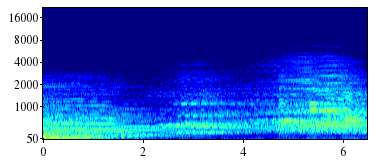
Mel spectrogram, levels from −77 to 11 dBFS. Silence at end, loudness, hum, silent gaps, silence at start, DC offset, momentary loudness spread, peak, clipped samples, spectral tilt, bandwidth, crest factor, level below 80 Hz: 0 s; -33 LUFS; none; none; 0 s; under 0.1%; 13 LU; -14 dBFS; under 0.1%; -7.5 dB/octave; 9.6 kHz; 18 dB; -42 dBFS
